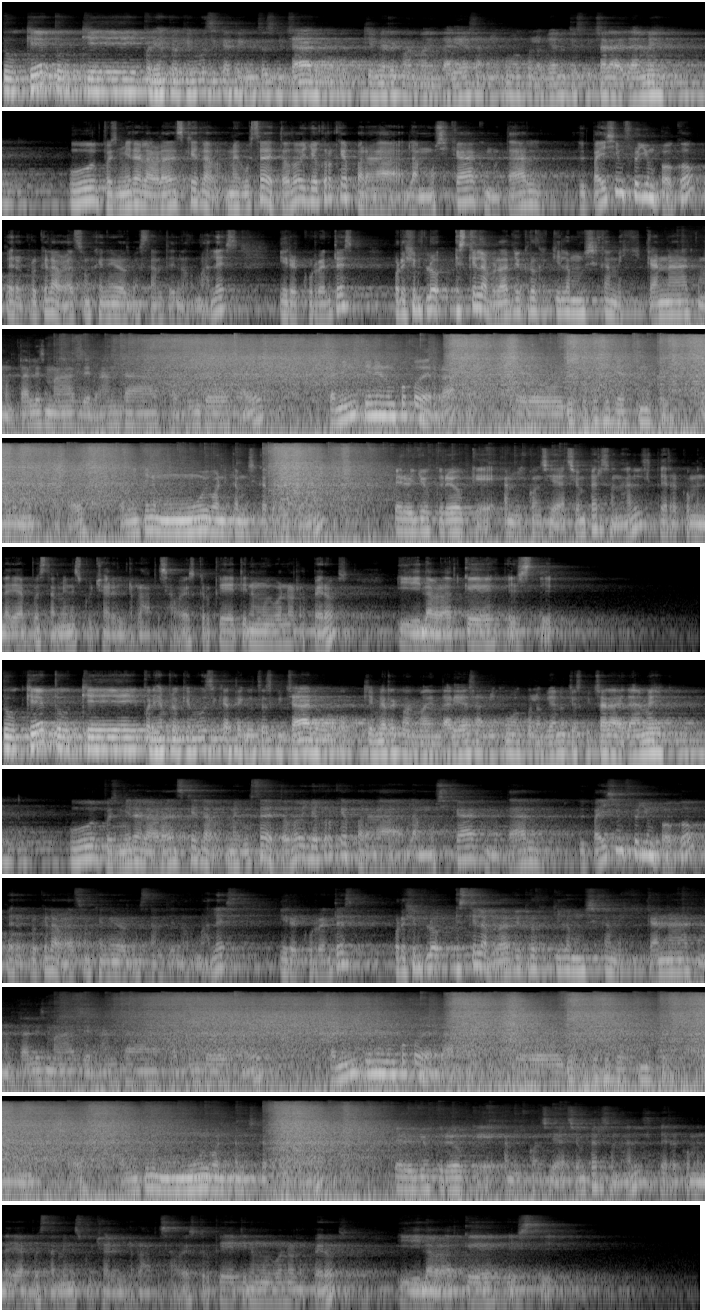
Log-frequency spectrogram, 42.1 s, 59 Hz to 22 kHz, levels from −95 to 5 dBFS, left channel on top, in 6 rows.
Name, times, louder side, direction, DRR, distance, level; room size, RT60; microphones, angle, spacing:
voice 1, 0.0-6.7, right 1 dB, 30° right, 5 dB, 0.7 m, -28 dB
voice 2, 7.7-12.4 12.8-17.6 18.0-24.0 24.4-25.6 26.2-29.0 29.3-31.7 32.0-38.6 39.1-40.6, left 3 dB, 50° left, 10 dB, 0.4 m, -33 dB
sound 1, 20.6-33.9, left 4 dB, 35° left, 1.5 m, -29 dB
19.5 x 9.2 x 3.3 m, 2.9 s
head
